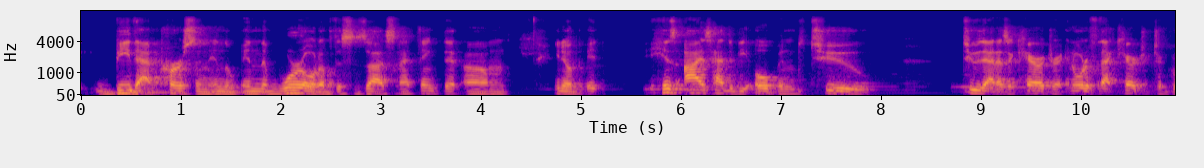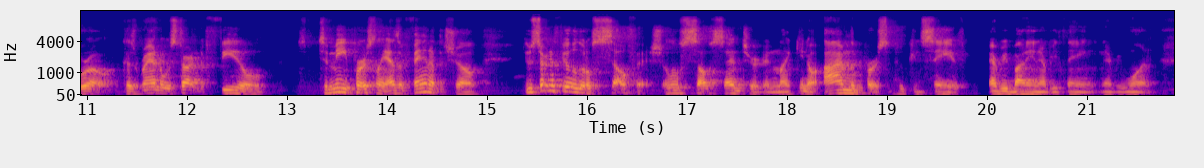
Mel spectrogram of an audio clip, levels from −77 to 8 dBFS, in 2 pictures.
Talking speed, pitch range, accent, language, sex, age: 220 wpm, 95-120 Hz, American, English, male, 30-49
